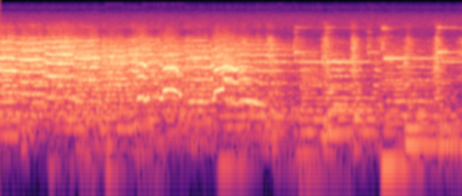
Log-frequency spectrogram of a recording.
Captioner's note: crowing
